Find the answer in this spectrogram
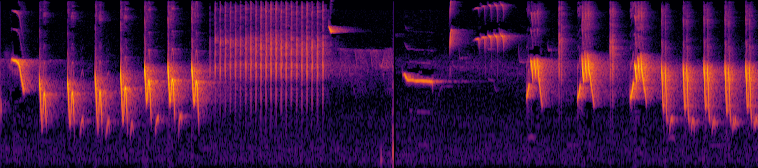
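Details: Song of a thrush nightingale (Luscinia luscinia): a rapid run of loud, down-slurred chock notes, then a dense buzzing rattle, a brief pause and a thin whistle, before more hard repeated notes resume.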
